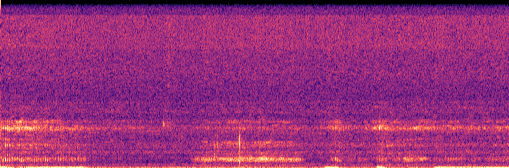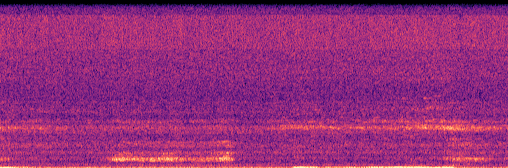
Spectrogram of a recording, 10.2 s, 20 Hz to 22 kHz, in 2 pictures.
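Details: A dog asleep in his comfy spot on the couch, snoring with low rumbling snores on each breath, about 14 a minute, plus a few soft snorts.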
